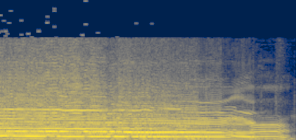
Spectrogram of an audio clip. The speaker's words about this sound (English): Today's secret word is video game news. Anytime someone says a secret word, scream real loud. Let's try it out, shall we? In video game news...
